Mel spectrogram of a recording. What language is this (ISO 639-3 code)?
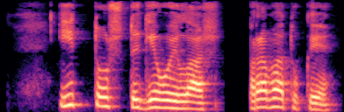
chm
